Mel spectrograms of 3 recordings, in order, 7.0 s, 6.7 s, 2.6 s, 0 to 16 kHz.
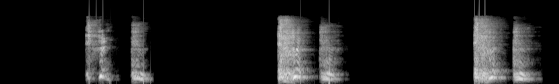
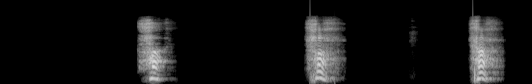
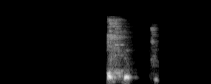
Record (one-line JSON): {"three_cough_length": "7.0 s", "three_cough_amplitude": 30603, "three_cough_signal_mean_std_ratio": 0.34, "exhalation_length": "6.7 s", "exhalation_amplitude": 28074, "exhalation_signal_mean_std_ratio": 0.25, "cough_length": "2.6 s", "cough_amplitude": 23467, "cough_signal_mean_std_ratio": 0.2, "survey_phase": "beta (2021-08-13 to 2022-03-07)", "age": "18-44", "gender": "Female", "wearing_mask": "No", "symptom_runny_or_blocked_nose": true, "symptom_sore_throat": true, "symptom_fatigue": true, "symptom_fever_high_temperature": true, "symptom_headache": true, "symptom_onset": "3 days", "smoker_status": "Never smoked", "respiratory_condition_asthma": false, "respiratory_condition_other": false, "recruitment_source": "Test and Trace", "submission_delay": "2 days", "covid_test_result": "Positive", "covid_test_method": "RT-qPCR", "covid_ct_value": 18.8, "covid_ct_gene": "ORF1ab gene"}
